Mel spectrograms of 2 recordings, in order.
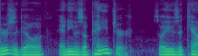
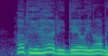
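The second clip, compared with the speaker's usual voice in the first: put-on Sicilian accent, higher pitch; 5 semitones higher, 4 dB louder than usual. Quoting a man's repeated phrase, imitating a Sicilian accent. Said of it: "with a bit of a you know, Sicilian accent".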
